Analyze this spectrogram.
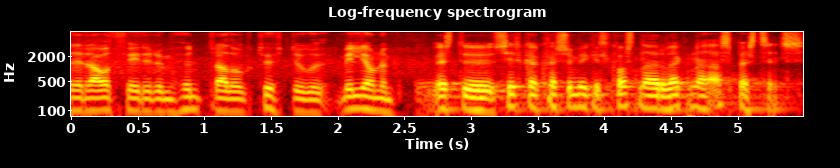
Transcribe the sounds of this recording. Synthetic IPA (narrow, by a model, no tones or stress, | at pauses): ðɪraːwðfɪɾɪɾʏmɦʏnt̪ɾaðɔɣt̪ʰʏht̪ʏɣʏmiljownʏmveːst̪ʏsɪr̥kakʰvɛrsʏmɪːcɪt̪l̥kʰɔst̪naðaɾvɛknaa̰spɛst̪sɪ̰ns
